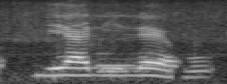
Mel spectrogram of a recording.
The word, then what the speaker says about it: Bialylew: Beatriz Vialileu.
